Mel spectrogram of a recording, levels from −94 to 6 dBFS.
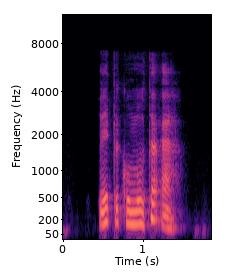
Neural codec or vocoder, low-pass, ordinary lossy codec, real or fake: codec, 16 kHz, 1 kbps, FunCodec, trained on Chinese and English, 50 frames a second; 7.2 kHz; Opus, 64 kbps; fake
